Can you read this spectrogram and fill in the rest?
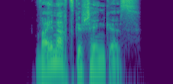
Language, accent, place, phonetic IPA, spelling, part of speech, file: German, Germany, Berlin, [ˈvaɪ̯naxt͡sɡəˌʃɛŋkəs], Weihnachtsgeschenkes, noun, De-Weihnachtsgeschenkes.ogg
- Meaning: genitive of Weihnachtsgeschenk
